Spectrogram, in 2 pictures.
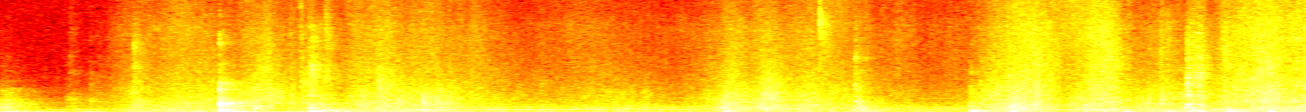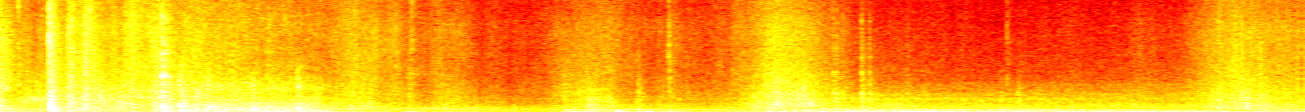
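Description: Traction elevator in use: door clicks and knocks as the doors work, then the car travelling with a low hum that swells twice, under a faint steady tone.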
